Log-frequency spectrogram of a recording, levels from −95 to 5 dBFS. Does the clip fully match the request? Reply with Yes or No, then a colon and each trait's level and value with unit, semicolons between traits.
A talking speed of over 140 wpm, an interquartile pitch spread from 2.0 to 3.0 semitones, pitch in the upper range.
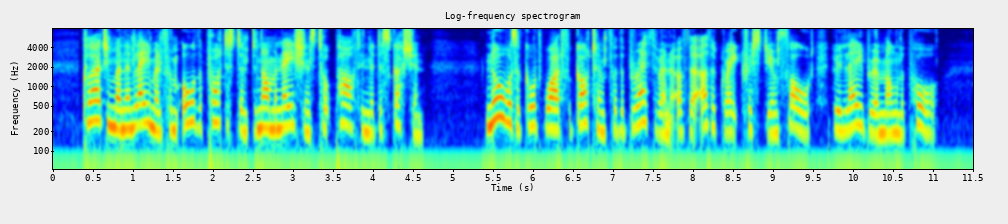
No: average, 170 wpm; average, 3.9 semitones; high, 225 Hz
